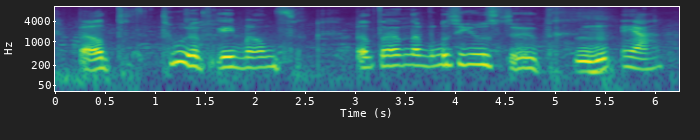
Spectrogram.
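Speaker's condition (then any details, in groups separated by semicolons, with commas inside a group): Multiple sclerosis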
